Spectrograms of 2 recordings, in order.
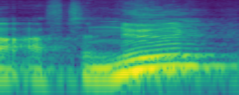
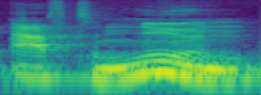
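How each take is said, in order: First: "afternoon" with only the final NOON stressed, rising; mauvaise accentuation. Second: "afternoon" slowly, secondary stress on AF, main on NOON, falling; deux accents toniques. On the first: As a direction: punch just the end of "afternoon". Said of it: "C'est pas afternoon". (« afternoon » accentué seulement sur la fin) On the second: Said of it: "c'est afternoon". (« afternoon » avec accent secondaire et primaire) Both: Shown as a demonstration.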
